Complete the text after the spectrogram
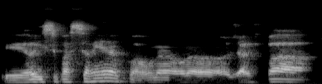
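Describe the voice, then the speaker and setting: A man who works as a sound engineer, chatting as a guest over a video call in a halting way, with many fillers. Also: lowish voice, highs cut off.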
